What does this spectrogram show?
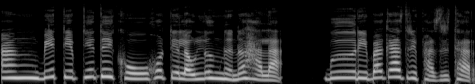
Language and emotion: Bodo, disgusted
